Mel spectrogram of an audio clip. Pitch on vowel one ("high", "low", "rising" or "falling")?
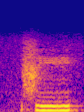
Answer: high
